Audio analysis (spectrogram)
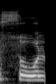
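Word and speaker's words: soul: जब किसी वर्ड में ओ यू के बाद एल दिखाई दे तब ओ यू का उच्चारण आपको सिर्फ ओ करना है।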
